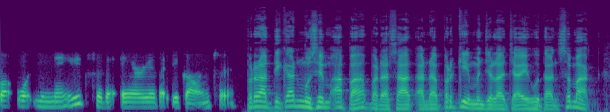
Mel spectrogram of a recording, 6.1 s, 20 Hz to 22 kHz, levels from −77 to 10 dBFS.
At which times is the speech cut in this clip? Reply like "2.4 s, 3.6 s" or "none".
2.4 s

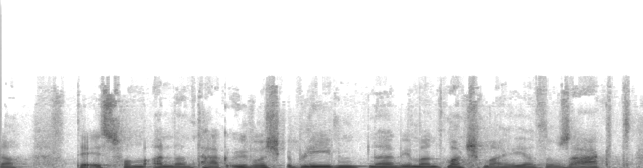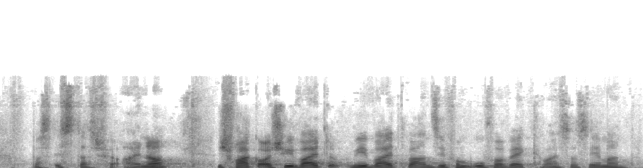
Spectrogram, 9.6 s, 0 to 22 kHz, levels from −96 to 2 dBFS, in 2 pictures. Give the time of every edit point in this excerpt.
3.3 s, 6.4 s

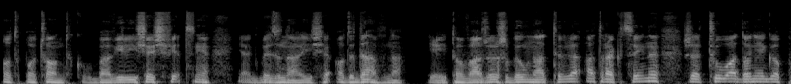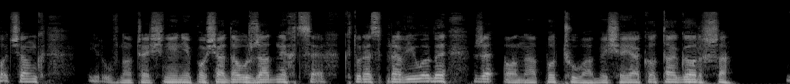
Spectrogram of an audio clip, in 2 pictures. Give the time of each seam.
4.1 s

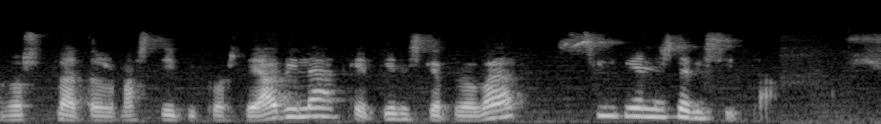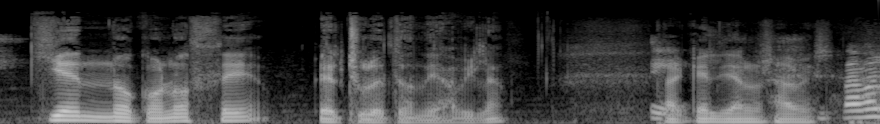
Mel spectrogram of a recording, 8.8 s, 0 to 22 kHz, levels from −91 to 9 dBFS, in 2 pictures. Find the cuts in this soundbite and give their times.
7.7 s

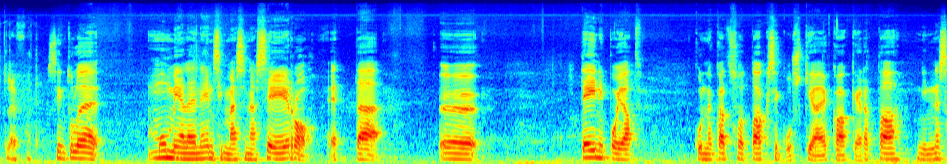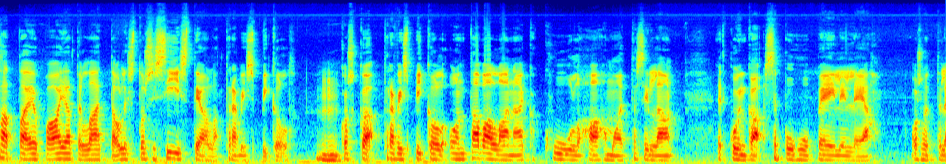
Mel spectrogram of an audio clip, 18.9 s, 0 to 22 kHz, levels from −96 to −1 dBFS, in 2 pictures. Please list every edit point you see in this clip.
none

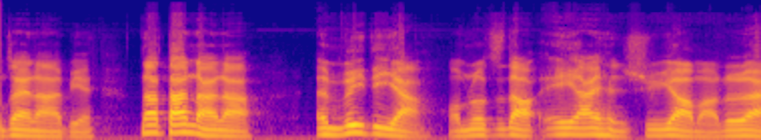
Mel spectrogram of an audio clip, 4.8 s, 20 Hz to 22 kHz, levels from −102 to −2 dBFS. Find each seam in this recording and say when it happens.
none

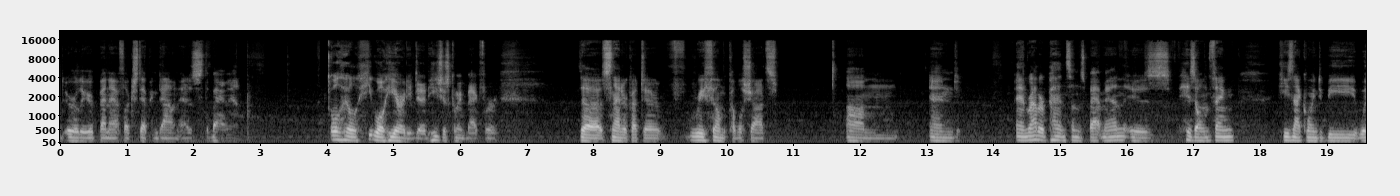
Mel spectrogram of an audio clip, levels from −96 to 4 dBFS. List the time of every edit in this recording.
none

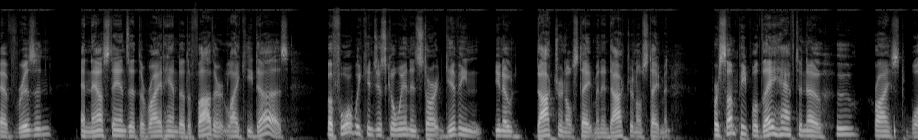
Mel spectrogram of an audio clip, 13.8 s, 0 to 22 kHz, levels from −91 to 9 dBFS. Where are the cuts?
none

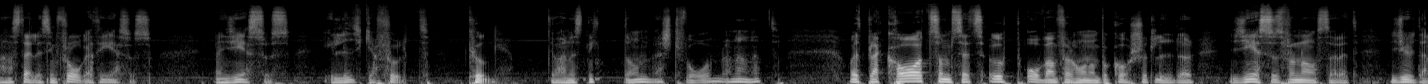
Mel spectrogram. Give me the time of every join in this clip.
5.5 s

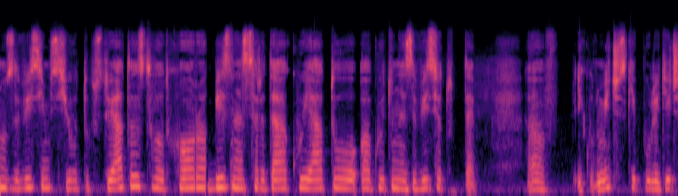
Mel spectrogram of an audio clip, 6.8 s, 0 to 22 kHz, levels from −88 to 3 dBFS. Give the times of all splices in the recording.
2.1 s, 3.7 s

